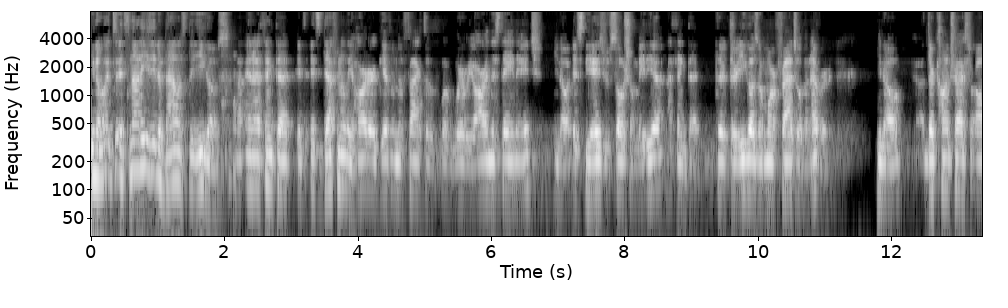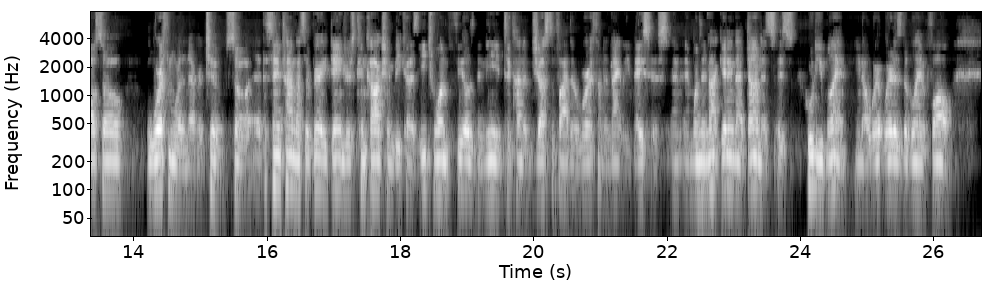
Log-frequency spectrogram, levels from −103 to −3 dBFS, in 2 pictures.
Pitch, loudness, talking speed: 125 Hz, -23 LUFS, 240 wpm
